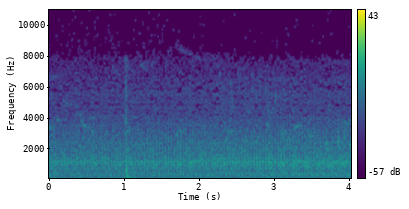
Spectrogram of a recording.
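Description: Tractor engine sound running steadily with a low even pulse, as made for a toy tractor driving, with a single click about a second in.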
